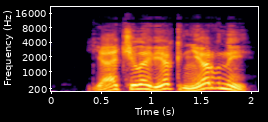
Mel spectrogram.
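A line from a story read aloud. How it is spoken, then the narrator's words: Yelling. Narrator (Russian): орал Каковашин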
